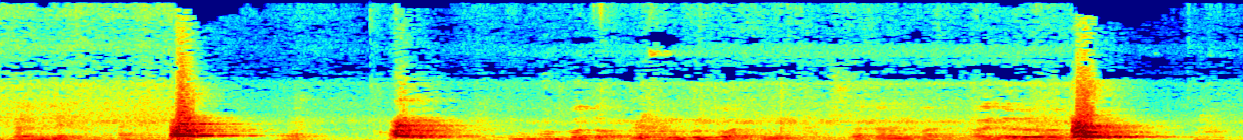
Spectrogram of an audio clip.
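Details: German Shepherd and Labrador reunited after ten days apart: sharp barks near the start, middle and end, with wavering harmonic whines between them, over background music.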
